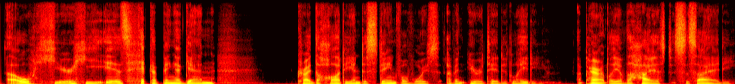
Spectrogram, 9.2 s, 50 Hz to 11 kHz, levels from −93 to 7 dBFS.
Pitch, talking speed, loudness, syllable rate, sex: 100 Hz, 135 wpm, -22 LUFS, 5.2 syllables/s, male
